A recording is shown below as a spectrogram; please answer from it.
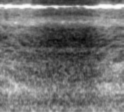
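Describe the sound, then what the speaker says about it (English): Mini solar speaker switched to radio mode, giving a short burst of even, soft hissing static with no tone or voice. "And you're going to hear the static."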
